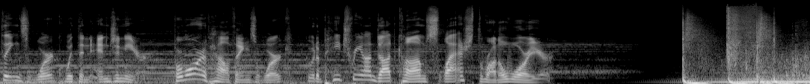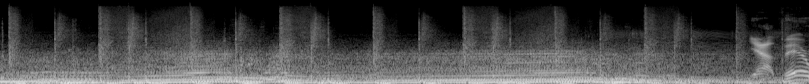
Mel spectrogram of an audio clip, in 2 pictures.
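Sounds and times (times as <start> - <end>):
speech: 0.0 - 5.6, 15.8 - 16.1
car engine revving hard: 7.1 - 16.1.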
